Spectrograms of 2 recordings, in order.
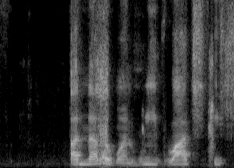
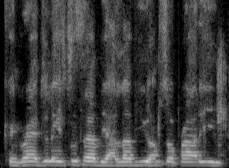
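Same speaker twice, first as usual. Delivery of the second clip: imitating her friend; 8 semitones higher, faster than usual. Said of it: "she'll call and be like".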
